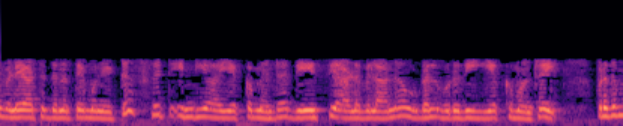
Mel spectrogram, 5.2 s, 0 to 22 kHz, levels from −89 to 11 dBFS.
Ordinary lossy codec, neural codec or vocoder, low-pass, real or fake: none; none; 3.6 kHz; real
